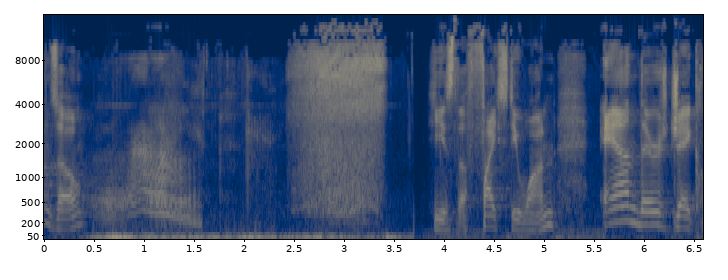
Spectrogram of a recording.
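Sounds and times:
speech: 0:00.0 - 0:01.7, 0:03.9 - 0:06.5
domestic cat yowling: 0:00.5 - 0:01.6
breathy hiss-like noise: 0:02.3 - 0:03.7.

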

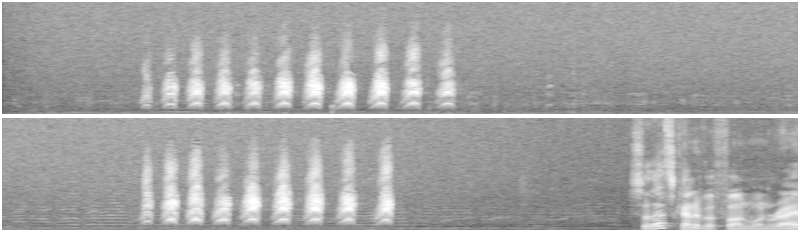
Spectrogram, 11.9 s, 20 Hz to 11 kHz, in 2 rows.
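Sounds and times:
short-eared owl raspy barking calls: 0:01.0 - 0:04.4, 0:06.9 - 0:10.6
speech: 0:10.8 - 0:11.9.

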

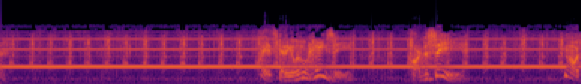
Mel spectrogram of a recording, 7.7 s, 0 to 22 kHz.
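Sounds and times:
clock ticking: 0:00.0 - 0:07.7
speech: 0:03.5 - 0:04.8, 0:05.4 - 0:06.4, 0:07.5 - 0:07.7.

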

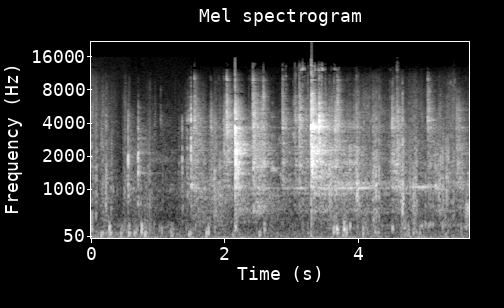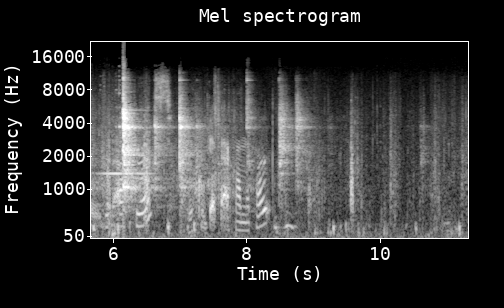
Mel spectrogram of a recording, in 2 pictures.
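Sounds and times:
scraping and rustling: 0:00.0 - 0:09.4
horse hoof thuds: 0:00.0 - 0:11.3
large draft horses shuffling and moving: 0:00.0 - 0:11.3
speech: 0:07.9 - 0:09.2.

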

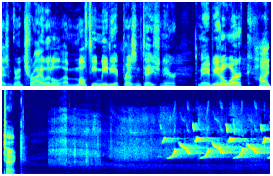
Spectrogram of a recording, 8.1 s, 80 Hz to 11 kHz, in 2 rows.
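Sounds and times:
speech: 0:00.0 - 0:04.4
Carolina wren singing ringing whistled phrases: 0:06.4 - 0:08.0.

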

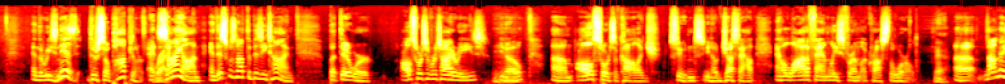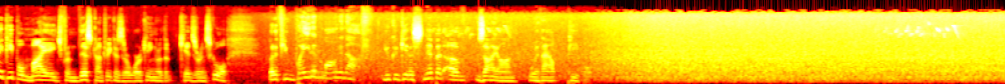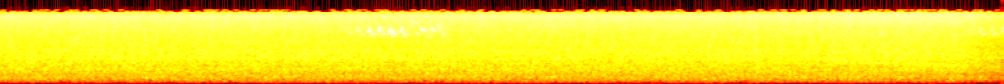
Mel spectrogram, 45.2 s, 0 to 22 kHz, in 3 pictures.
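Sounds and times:
speech: 0:00.5 - 0:24.2
Virgin River flowing in Zion: 0:18.8 - 0:45.2.

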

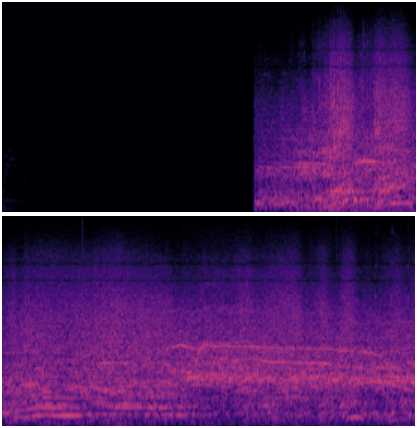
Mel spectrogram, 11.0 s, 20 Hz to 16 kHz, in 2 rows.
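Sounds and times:
monster truck engine revving at an arena show: 0:03.4 - 0:11.0.

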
